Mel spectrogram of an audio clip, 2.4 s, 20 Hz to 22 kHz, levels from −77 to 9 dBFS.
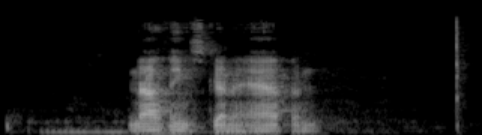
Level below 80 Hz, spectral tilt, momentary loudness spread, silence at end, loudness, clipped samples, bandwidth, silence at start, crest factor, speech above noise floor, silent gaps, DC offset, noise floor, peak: -64 dBFS; -4.5 dB/octave; 17 LU; 0.1 s; -26 LUFS; under 0.1%; 13.5 kHz; 0.3 s; 26 dB; 39 dB; none; under 0.1%; -65 dBFS; -2 dBFS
